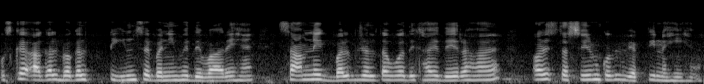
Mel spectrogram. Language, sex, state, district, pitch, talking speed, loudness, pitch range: Hindi, female, Bihar, Araria, 205 Hz, 220 wpm, -19 LUFS, 195-220 Hz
